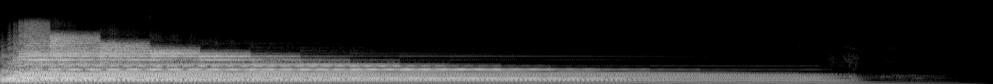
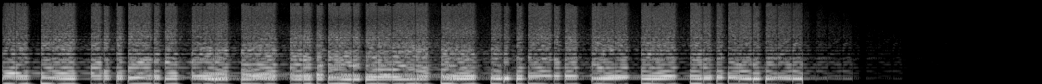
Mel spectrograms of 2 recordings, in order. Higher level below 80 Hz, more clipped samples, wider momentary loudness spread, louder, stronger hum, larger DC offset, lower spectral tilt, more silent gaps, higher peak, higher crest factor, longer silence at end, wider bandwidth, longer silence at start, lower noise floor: about the same, -44 dBFS vs -44 dBFS; neither; first, 20 LU vs 4 LU; about the same, -16 LUFS vs -18 LUFS; neither; first, 0.5% vs under 0.1%; first, -6.5 dB/octave vs -3.5 dB/octave; neither; about the same, 0 dBFS vs -2 dBFS; about the same, 18 dB vs 16 dB; second, 1.4 s vs 2.35 s; second, 8.4 kHz vs 19.5 kHz; about the same, 0 s vs 0 s; second, -64 dBFS vs -84 dBFS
